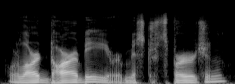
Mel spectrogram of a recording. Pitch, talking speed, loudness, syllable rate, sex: 95 Hz, 155 wpm, -20 LUFS, 3.6 syllables/s, male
